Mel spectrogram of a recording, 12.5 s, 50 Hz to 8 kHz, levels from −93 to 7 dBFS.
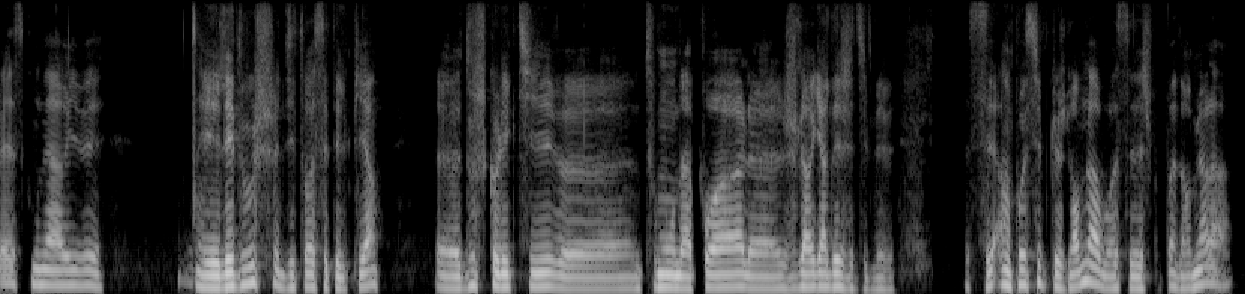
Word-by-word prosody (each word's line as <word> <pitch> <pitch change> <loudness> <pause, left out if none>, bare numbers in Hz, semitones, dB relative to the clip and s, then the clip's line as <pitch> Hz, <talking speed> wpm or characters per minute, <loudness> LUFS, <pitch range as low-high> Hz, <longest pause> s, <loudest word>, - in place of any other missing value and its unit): est-ce 80 0 -5
qu'on 150 -1 -1
est - - +1
arrivés?» 145 -2 -2 1.0
et 125 -2 +7
les 135 +2 +8
douches, 155 +5 -1
dis-toi 130 -1 -2
c'était 120 0 -3
le 110 - -6
pire, 135 +6 -2 0.6
heu, 115 -1 0
douche 135 +1 -4
collective, 130 0 +2
heu, 110 0 -3
tout - - -11
le 130 - +7
monde 125 -1 +6
à 115 -2 +1
poil, 125 0 +1
heu, 115 0 -3
je 115 +1 -8
l'ai 135 - +3
regardé, 130 0 +3
j'ai 115 -1 -6
dit: 105 +1 -16
«Mais, 105 -1 -10 0.7
c'est 140 +3 -4
impossible 150 +1 0
que 130 - 0
je - - -9
dorme 130 +8 +1
là 165 -3 +3
moi, 120 -3 -3
c'est 115 -1 -3
je 110 - -10
peux - - -41
pas 140 - -5
dormir 125 +6 -1
là». 150 - -7
125 Hz, 195 wpm, -22 LUFS, 115-140 Hz, 1.0 s, les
